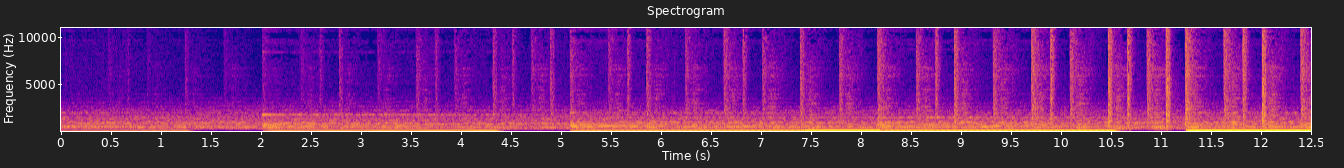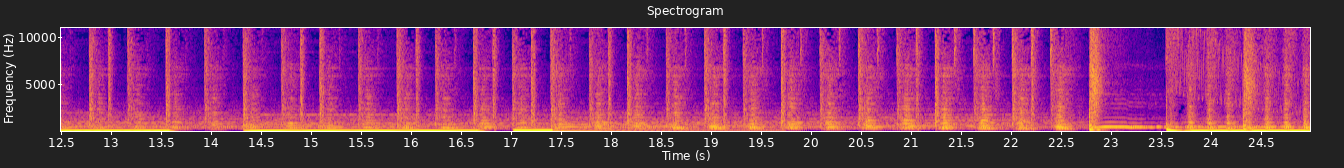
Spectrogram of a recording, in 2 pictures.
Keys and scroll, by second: 17.4 shift+F8, 22.6 KP_Decimal.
